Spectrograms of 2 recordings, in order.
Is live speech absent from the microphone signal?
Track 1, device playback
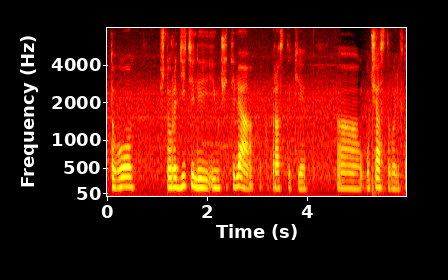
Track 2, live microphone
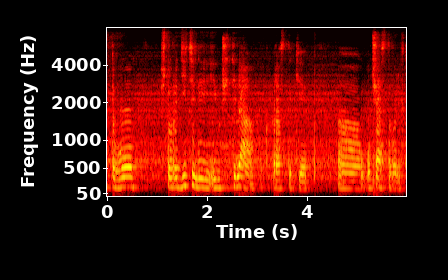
Yes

